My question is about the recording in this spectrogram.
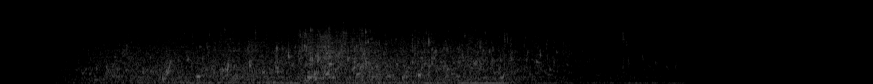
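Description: Faint running water, an even wash with fine clicks through it, fading in at the start and fading out shortly before the end.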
